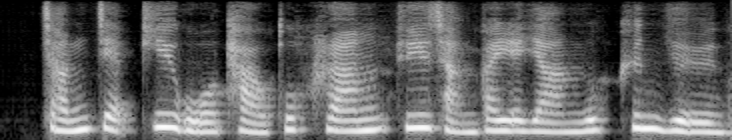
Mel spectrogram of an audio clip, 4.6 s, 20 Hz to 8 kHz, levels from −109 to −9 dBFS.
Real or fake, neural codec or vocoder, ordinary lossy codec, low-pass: fake; codec, 16 kHz, 0.5 kbps, FunCodec, trained on Chinese and English, 25 frames a second; none; none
